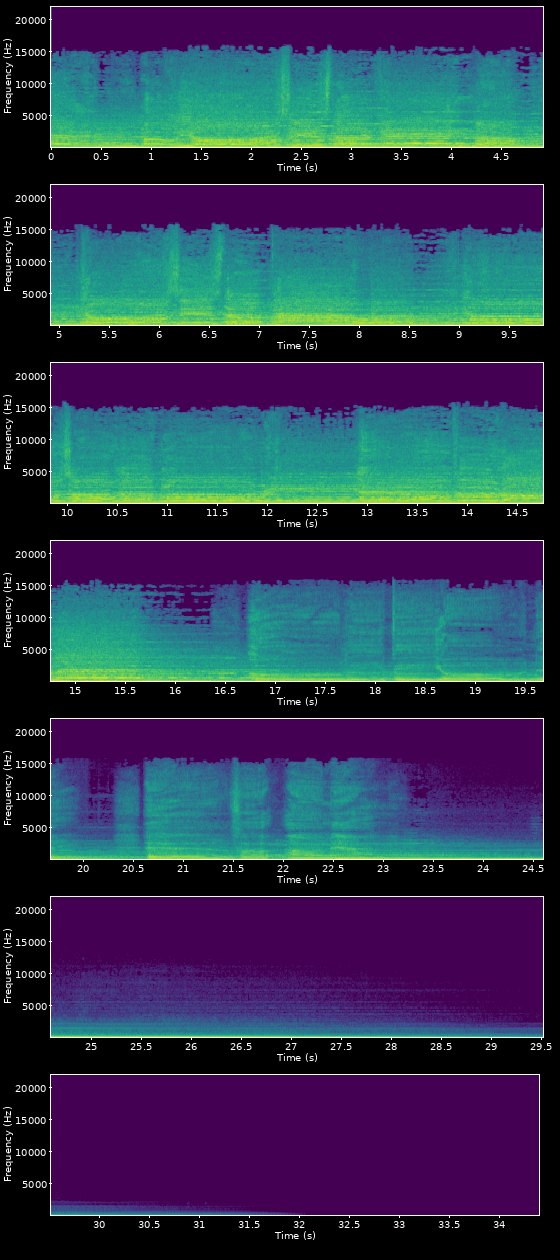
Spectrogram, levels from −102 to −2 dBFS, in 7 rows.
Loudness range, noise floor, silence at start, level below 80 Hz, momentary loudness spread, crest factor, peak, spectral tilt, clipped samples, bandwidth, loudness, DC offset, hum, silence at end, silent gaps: 11 LU; -79 dBFS; 0 s; -18 dBFS; 12 LU; 14 dB; 0 dBFS; -5.5 dB/octave; under 0.1%; 14.5 kHz; -15 LUFS; under 0.1%; none; 4.85 s; none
